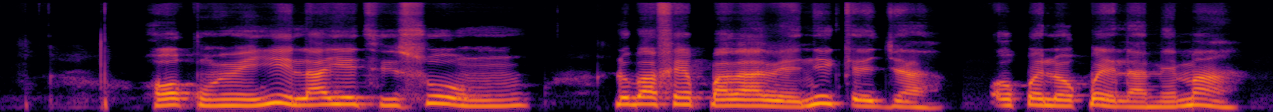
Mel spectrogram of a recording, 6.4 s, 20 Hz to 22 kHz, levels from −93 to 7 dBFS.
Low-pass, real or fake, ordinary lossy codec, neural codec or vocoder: none; fake; none; autoencoder, 48 kHz, 128 numbers a frame, DAC-VAE, trained on Japanese speech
